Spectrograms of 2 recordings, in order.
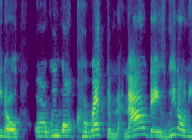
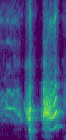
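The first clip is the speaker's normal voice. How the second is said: high burst of laughter. Real, not acted. Laughs at own shape joke.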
